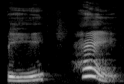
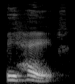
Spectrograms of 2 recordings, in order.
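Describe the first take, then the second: First: BE and HAVE said apart, a pause between; split into syllables. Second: Said in the usual way. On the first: Shown as a demonstration. Teacher tapping out syllables for pupils, split into syllables. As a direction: break Behave into "be", pause, "have". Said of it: "Let's tap the syllables". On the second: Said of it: "Say the word behave".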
